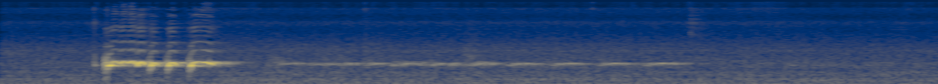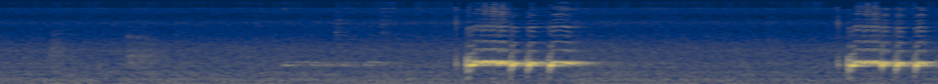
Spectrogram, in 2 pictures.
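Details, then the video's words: Energetic local zebra dove song, recorded to tutor young captive doves: three bursts of fast rolling, vibrating coos spaced several seconds apart, linked by softer, steady, even-pitched cooing and a brief faint coo. Background stays quiet. "BURUNG PERKUTUT LOKAL GACOR SUARA AMPUH UNTUK MASTERAN BURUNG PERKUTUT BAHAN"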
